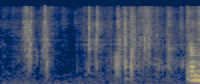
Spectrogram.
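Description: Foil wrapper of a Kinder Chocolate bar crinkling in scattered crackles as it is pulled open by hand.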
